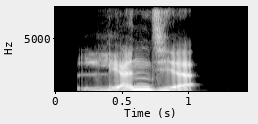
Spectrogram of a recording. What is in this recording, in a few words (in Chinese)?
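"廉洁", Chinese; HSK6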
